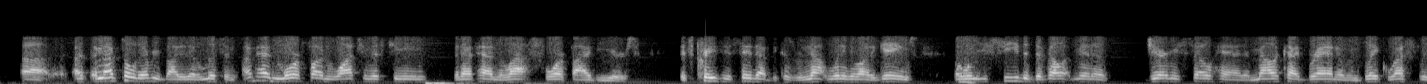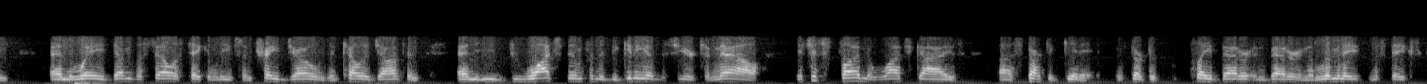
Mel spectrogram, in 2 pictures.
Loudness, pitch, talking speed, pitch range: -20 LUFS, 130 Hz, 205 wpm, 120-140 Hz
